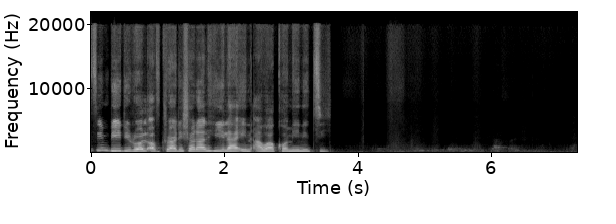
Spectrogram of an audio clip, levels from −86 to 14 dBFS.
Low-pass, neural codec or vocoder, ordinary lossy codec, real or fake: none; autoencoder, 48 kHz, 128 numbers a frame, DAC-VAE, trained on Japanese speech; none; fake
